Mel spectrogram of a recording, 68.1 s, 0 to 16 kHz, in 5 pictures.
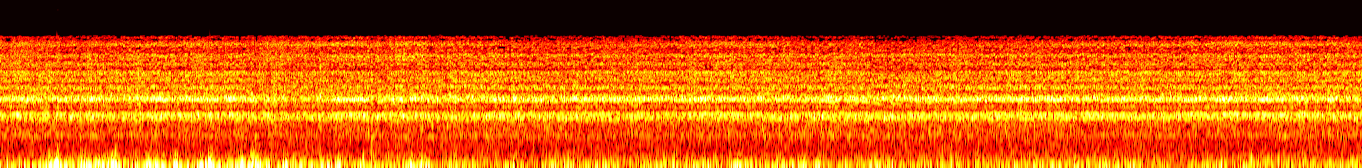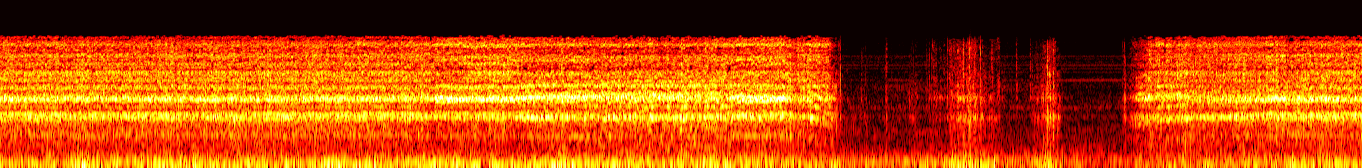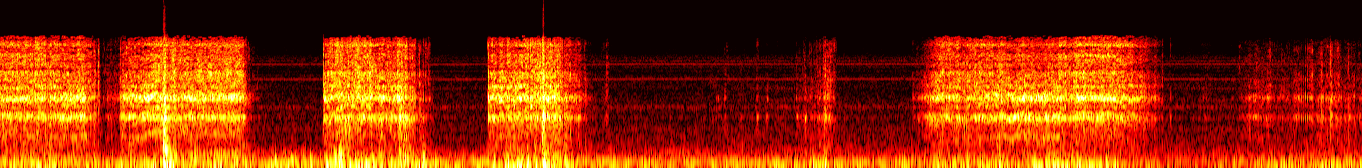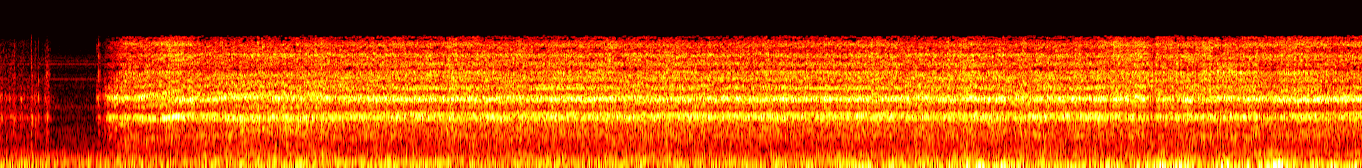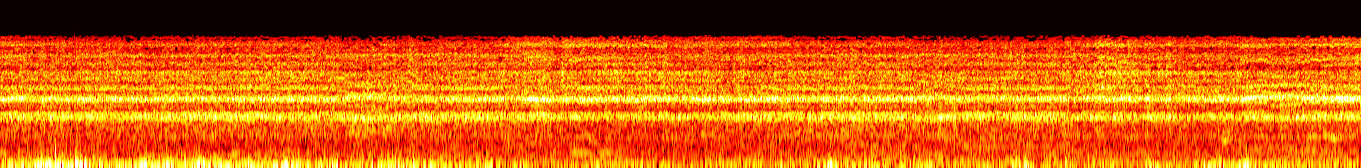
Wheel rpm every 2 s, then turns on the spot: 160, 160, 160, 160, 160, 160, 160, 160, 160, 160, 140, 10, 70, 160, 130, 90, 60, 0, 100, 40, 20, 140, 160, 160, 160, 160, 160, 160, 160, 160, 160, 160, 160, 160.
22-24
